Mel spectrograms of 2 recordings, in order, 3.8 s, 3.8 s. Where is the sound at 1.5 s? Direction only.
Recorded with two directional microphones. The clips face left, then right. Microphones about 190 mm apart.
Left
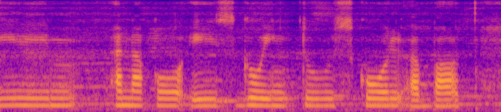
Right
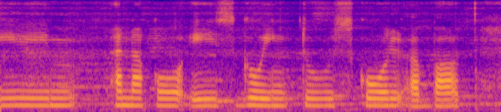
25° right (ahead or behind).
